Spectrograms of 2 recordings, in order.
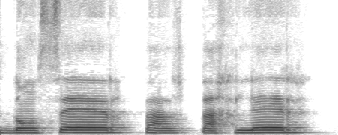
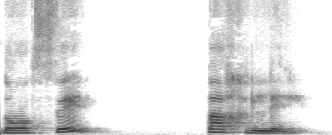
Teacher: There is no r sound in the end.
